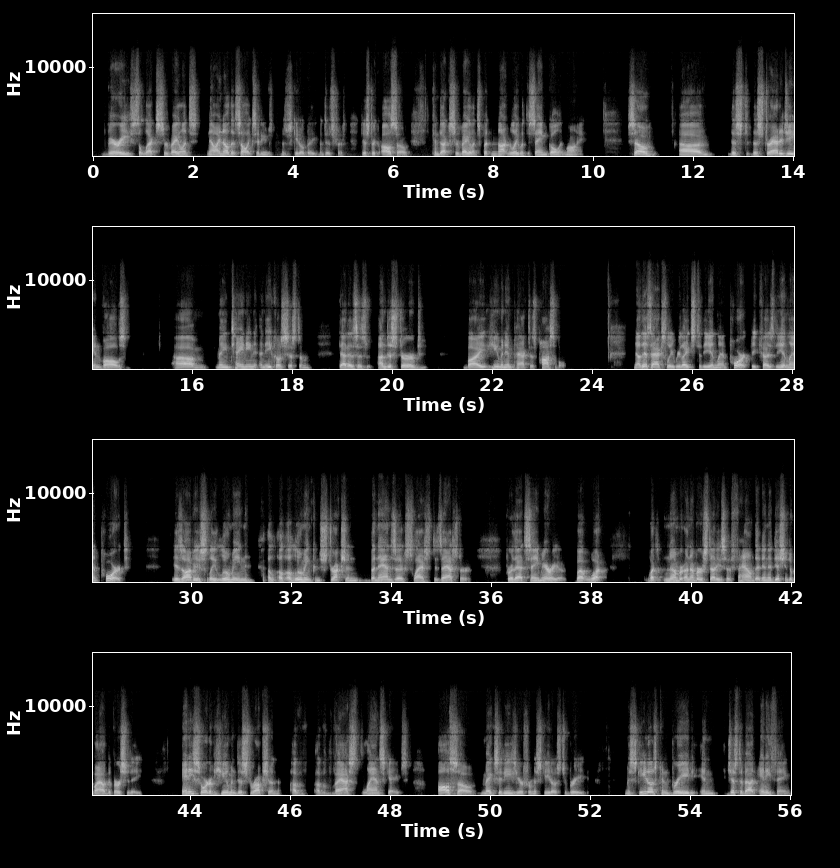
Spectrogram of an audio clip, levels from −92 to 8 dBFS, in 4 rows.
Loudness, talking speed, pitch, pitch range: -21 LUFS, 115 wpm, 130 Hz, 115-155 Hz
